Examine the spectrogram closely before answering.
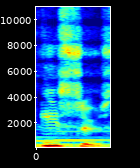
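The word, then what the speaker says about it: Ἰησοῦς: And it actually, Jesus is Isus. That's Greek. The Greek word for Jesus is Isus.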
